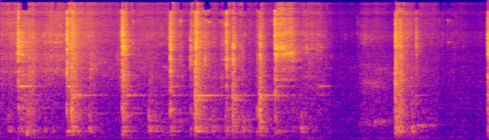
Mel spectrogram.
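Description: Kashmiri chilli powder masala being stirred in a pan for chicken biryani, a run of sharp metallic spoon scrapes and clinks against the pan, close and irregular, with a brief pause before a final few strikes.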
